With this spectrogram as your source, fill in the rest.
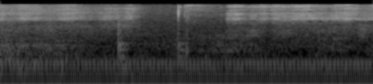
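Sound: pen scribbling on paper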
